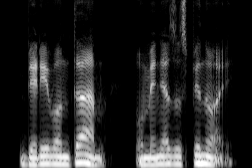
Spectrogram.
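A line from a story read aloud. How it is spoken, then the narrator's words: Plain. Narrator (Russian): сказал ему бородач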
